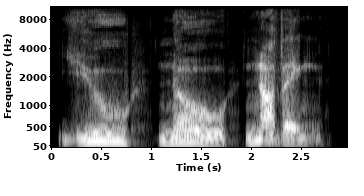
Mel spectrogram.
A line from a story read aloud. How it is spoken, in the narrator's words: he growled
